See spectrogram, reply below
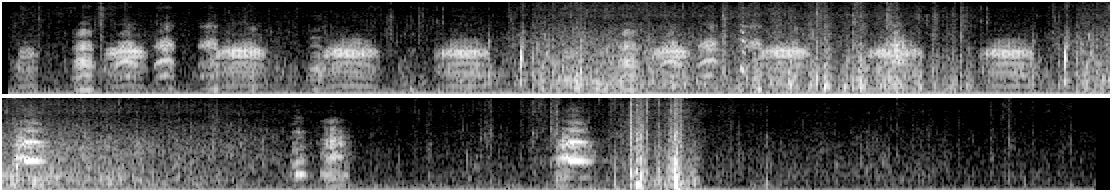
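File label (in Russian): flapping wings of geese and ducks on water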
